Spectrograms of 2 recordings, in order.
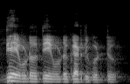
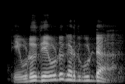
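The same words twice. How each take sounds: First: Mock casual oath దేవుడు, దేవుడు said lightly and low; careless swearing. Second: దేవుడు, దేవుడు echoed with a rising scornful tune; mocking question. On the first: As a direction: toss off దేవుడు, దేవుడు like a habit. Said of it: "ఎంతసేపు చూసాం". (దేవుడు, దేవుడు అని తేలికగా ఒట్టు) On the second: Shown as a demonstration. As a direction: throw the oath back as a question. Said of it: "ఏంటి". (దేవుడు, దేవుడు అని ఎగతాళిగా ప్రశ్న)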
